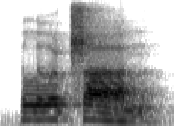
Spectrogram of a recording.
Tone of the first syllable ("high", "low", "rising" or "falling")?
high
